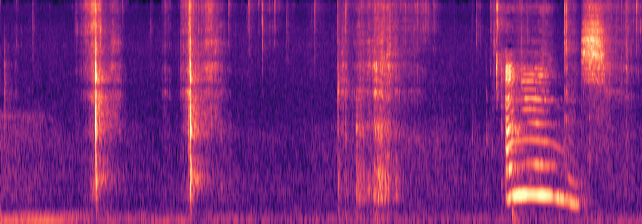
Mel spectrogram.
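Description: A knife chops onions on a board in a few sharp, spaced knocks, with a voice breaking in near the end.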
